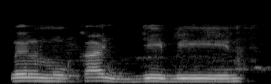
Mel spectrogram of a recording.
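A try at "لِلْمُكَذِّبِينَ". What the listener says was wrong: Jangan pakai J. Mukajibin. Mukadzibin. Coba. Mukadzibin.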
